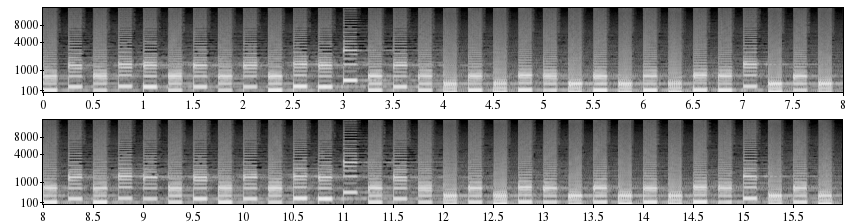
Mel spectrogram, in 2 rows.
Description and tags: The Forge Bass Line (4/4 120bpm)
This is a bass line from a recent song I made. It is loopable at 4/4 120bpm and follows a strict quantization.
